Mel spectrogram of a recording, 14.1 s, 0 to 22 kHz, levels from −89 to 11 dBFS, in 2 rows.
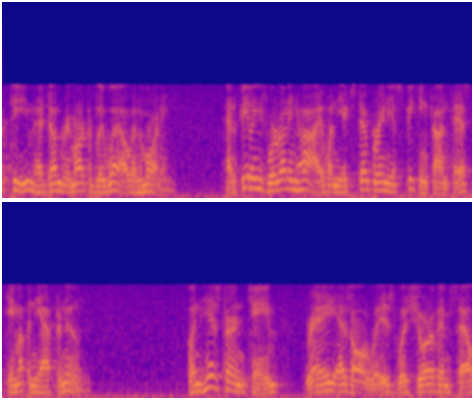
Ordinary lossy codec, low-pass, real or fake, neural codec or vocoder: AAC, 16 kbps; 7.2 kHz; real; none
